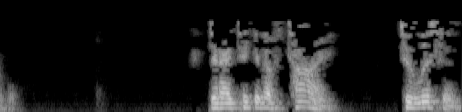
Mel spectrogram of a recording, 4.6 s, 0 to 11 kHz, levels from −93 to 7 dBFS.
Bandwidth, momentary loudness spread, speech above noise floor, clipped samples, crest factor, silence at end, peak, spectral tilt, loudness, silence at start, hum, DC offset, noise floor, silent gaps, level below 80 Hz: 5.8 kHz; 7 LU; 60 dB; under 0.1%; 18 dB; 0 s; -6 dBFS; -10 dB/octave; -21 LUFS; 0 s; 60 Hz at -55 dBFS; under 0.1%; -80 dBFS; none; -54 dBFS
